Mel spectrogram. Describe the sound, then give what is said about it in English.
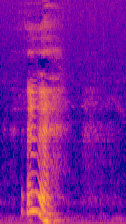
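A single voiced yawn rises into an open, breathy vocal sound that slides downward in pitch over about half a second, then fades into quiet. “And yawning.”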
